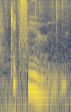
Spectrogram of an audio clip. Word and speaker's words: kitsune: My monkey brain has been keeping me keep saying kitsune as kitsoon. I've heard both pronunciation pronunciations. So technically you're not wrong. Technically you're not wrong. Either way works.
